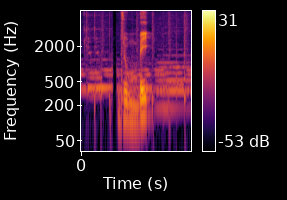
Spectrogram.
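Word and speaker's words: 準備: and then we have jumbi by the way uh the n uh it is pronounced as m uh because of the following uh labial consonant B jumbi I think accented on the first syllable.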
